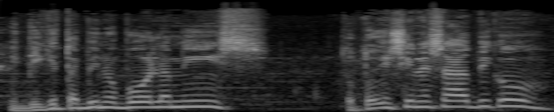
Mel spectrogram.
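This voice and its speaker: Young provincial Filipino worker, humble, flattering, quick delivery, lively intonation, radio drama, faint music behind. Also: male voice, sits high. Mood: earnest, flattering. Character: earnest, flattering young provincial man, hotel janitor, late twenties. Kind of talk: radio drama acting in natural conversation.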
